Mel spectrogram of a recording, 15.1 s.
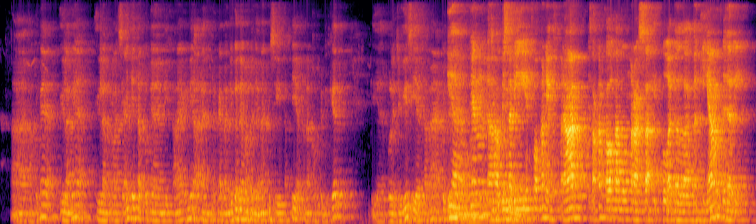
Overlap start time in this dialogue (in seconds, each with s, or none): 9.0 s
